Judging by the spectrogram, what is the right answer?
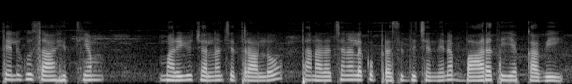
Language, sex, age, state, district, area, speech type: Telugu, female, 30-45, Andhra Pradesh, Kadapa, rural, spontaneous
